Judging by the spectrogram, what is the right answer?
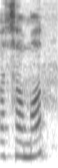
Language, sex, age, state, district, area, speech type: Nepali, female, 45-60, West Bengal, Darjeeling, rural, read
